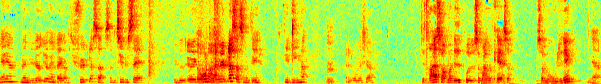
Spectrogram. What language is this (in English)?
Danish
